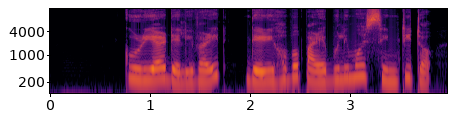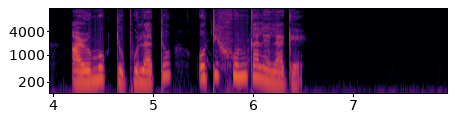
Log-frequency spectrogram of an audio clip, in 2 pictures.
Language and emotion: Assamese, fearful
